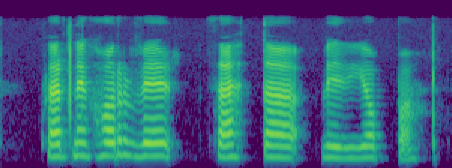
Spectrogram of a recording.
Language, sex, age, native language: Icelandic, female, 10, Icelandic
